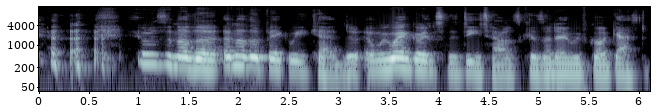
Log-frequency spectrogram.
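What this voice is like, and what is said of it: Husky voice. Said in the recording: “You sound a bit husky,”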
